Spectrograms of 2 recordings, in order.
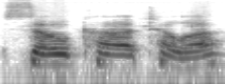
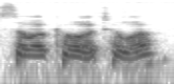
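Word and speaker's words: SOH CAH TOA: which is so toa now this only works if you say it correctly uh it's soca toa not so a coatilla is what i hear a lot of times this is sohcahtoa why is that helpful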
